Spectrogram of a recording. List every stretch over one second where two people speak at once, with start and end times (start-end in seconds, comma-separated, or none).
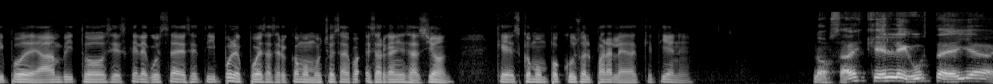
none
